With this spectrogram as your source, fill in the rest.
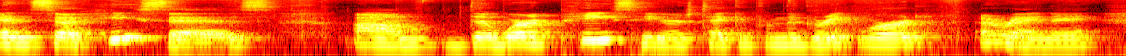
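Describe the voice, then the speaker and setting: Audible room echo surrounds a woman with a Southern US accent, her medium pitch carrying ordinary variation. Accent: southern drawl. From US South. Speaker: Bible teacher. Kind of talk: devotional Bible teaching. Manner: casual, conversational.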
